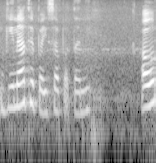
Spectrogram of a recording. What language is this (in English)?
Chhattisgarhi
